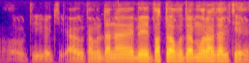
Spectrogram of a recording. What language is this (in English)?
Odia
